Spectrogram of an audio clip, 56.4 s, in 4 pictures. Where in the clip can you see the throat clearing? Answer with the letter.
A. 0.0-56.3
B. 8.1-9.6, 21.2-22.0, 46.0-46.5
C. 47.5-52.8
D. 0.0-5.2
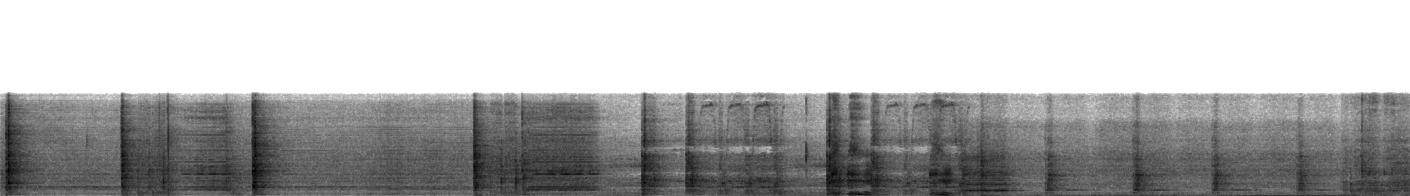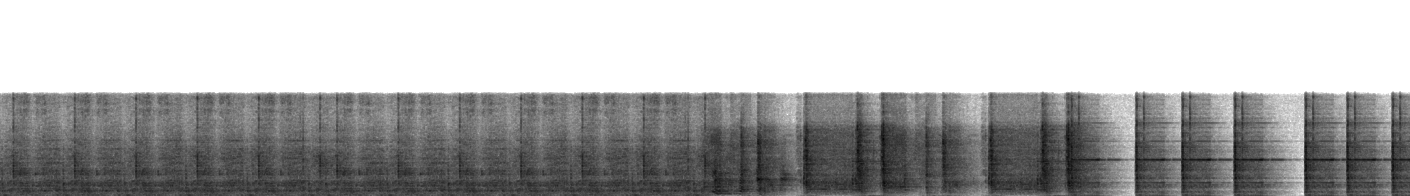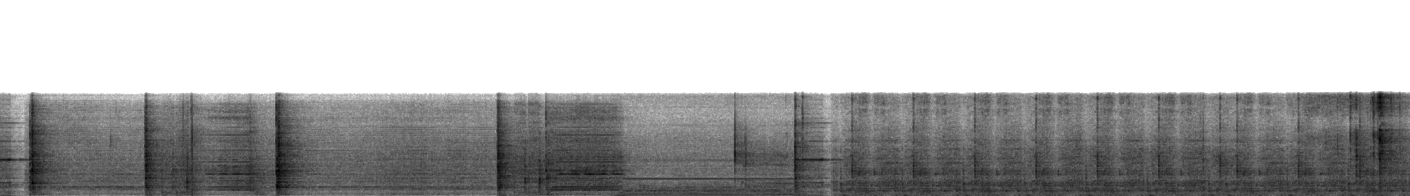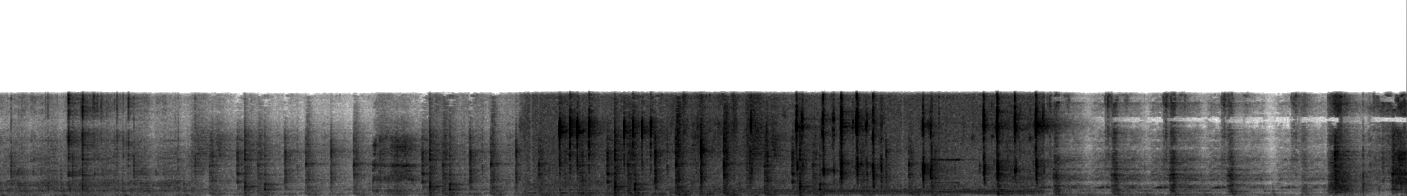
B.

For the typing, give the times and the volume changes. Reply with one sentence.
You can hear the typing from 47.5 to 52.8 s, getting quieter then louder.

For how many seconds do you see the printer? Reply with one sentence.
You can hear the printer for 56 seconds altogether.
